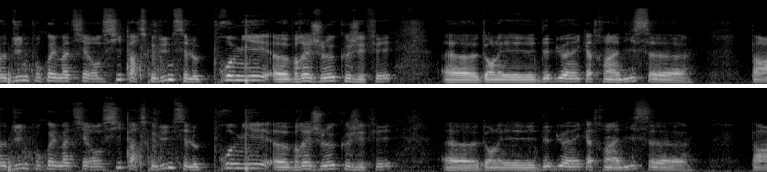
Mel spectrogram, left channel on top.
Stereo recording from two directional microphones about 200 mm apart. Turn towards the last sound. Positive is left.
turn(degrees=45)  # may be behind; listen again after turning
